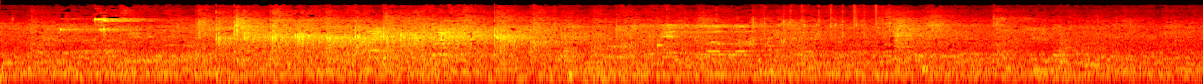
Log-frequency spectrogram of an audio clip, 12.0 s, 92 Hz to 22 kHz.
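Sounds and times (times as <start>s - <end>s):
crowd chatter: 0.0s - 12.0s
shoes squeaking on court: 0.4s - 1.5s.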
